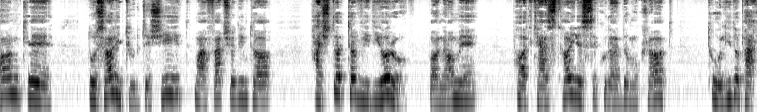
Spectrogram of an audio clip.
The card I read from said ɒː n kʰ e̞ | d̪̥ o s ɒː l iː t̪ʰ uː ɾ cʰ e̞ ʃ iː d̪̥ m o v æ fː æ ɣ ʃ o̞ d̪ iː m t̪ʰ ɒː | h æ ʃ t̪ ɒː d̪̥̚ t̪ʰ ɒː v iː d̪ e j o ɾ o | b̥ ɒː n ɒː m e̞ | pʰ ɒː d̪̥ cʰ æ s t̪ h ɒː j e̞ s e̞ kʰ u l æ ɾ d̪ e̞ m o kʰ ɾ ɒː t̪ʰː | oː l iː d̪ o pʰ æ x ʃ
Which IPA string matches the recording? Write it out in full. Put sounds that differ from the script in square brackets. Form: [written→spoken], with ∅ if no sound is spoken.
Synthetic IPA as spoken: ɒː n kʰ e̞ | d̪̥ o s ɒː l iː t̪ʰ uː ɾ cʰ e̞ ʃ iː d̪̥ m o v æ fː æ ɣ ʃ o̞ d̪ iː m t̪ʰ ɒː | h æ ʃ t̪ ɒː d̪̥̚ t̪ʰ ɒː v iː d̪ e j o ɾ o | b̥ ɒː n ɒː m e̞ | pʰ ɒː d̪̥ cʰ æ s t̪ h ɒː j e̞ s e̞ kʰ u l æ ɾ d̪ e̞ m o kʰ ɾ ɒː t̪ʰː | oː l iː d̪ o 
